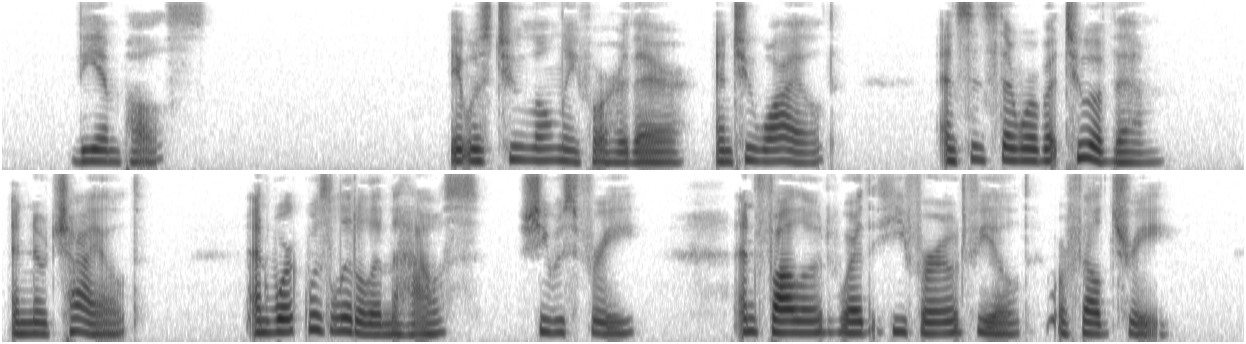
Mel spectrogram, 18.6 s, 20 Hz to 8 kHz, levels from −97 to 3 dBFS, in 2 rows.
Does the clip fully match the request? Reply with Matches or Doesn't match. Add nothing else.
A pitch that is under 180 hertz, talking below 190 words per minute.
Doesn't match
